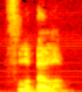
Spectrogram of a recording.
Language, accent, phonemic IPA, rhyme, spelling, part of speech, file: English, US, /fləˈbɛləm/, -ɛləm, flabellum, noun, En-us-flabellum.ogg
- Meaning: 1. A large fan used for religious ceremonies 2. Any fan-shaped structure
